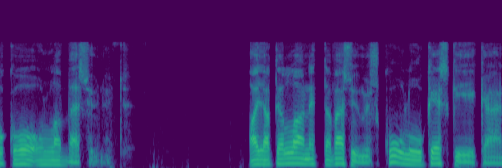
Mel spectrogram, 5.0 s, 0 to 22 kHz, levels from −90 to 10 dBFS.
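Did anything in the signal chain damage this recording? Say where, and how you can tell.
Yes. Repeated packet loss (robotic sound) from 0.98 to 1.80 s: a network fault. Eight short gaps, none over 30 ms, were patched by stretching the previous sound, leaving choppy stuttering.

Short concealed packet loss at 2.27 to 2.30 s and 2.61 to 2.65 s: about 20 ms each went missing in transit, and the concealment papered over them, causing brief smears.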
